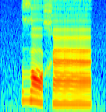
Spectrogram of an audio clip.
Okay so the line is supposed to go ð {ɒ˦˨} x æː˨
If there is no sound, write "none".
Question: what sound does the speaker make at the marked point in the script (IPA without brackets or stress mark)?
ɒ˦˨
